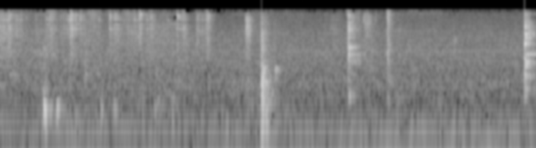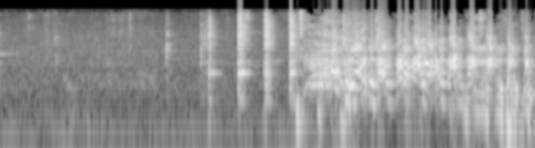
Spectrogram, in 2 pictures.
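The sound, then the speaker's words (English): Scattered soft clicks and taps give way to a steady, bubbly rush of wine being poured, loud and continuous for the last few seconds, with no talking. “Some classy wine pouring right there.”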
